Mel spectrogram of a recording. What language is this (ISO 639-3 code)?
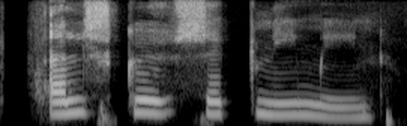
isl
